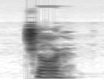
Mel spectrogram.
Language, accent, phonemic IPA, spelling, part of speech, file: English, Southern England, /t͡ʃɔː/, chore, noun / verb, LL-Q1860 (eng)-chore.wav
- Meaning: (noun) 1. A task, especially a regularly needed task for the upkeep of a home or similar, such as housecleaning or preparing meals 2. A task that is difficult, unpleasant, or tediously routine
